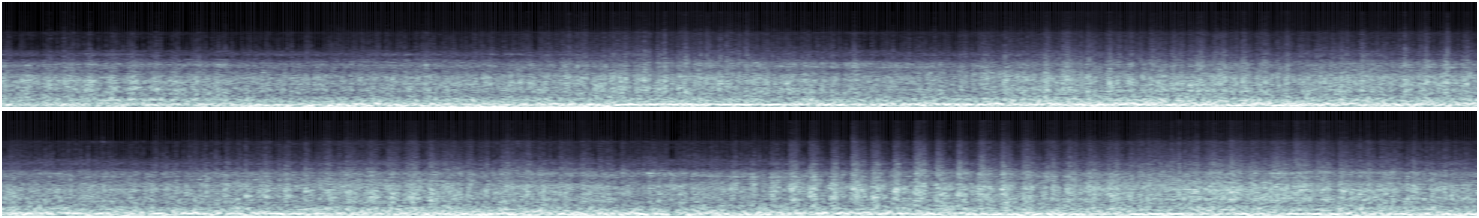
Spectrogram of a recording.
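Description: A long freight train rumbles past close by, its wheels clacking steadily on the rails.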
